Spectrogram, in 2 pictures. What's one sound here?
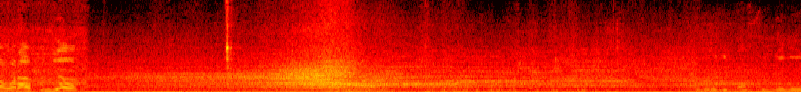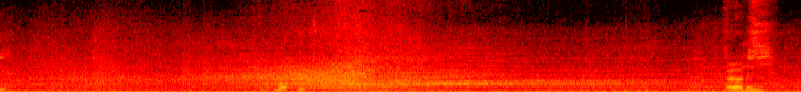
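Wind blows and rumbles steadily outdoors.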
